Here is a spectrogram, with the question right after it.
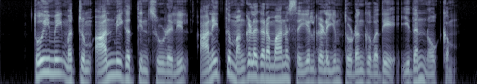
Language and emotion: Tamil, neutral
